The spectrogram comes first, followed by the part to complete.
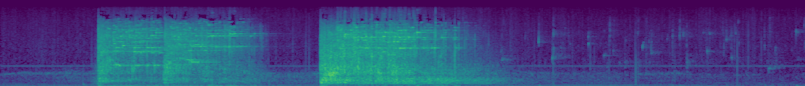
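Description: Glass smashing twice, about three seconds apart: each crash starts suddenly and rings on as the shards fall for two to three seconds. Scattered small tinkles of settling pieces follow.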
